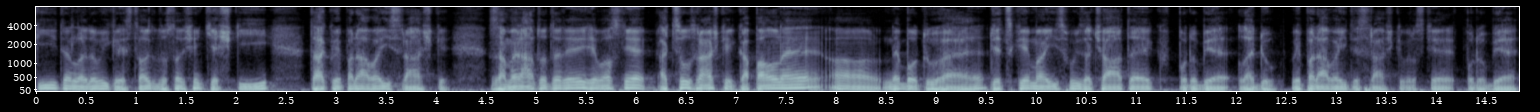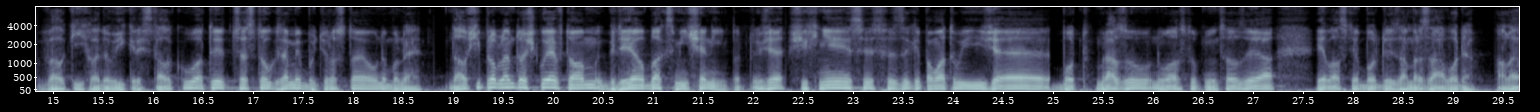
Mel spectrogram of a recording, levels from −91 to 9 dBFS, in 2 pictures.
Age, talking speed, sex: 50-69, 150 wpm, male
